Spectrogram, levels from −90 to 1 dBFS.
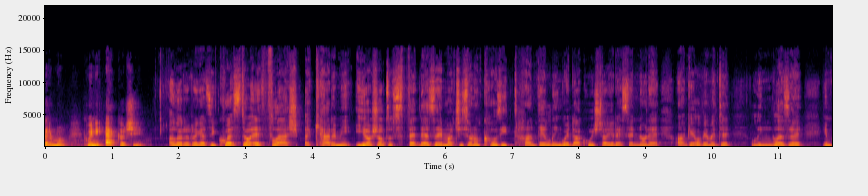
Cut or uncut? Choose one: uncut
